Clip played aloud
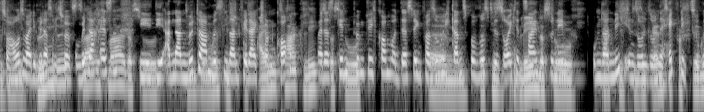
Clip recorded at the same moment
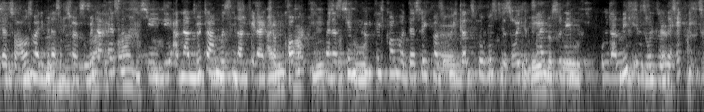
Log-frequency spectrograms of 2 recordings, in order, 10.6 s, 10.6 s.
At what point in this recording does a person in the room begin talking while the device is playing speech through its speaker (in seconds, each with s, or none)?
none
